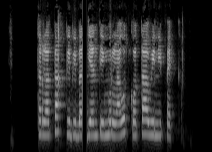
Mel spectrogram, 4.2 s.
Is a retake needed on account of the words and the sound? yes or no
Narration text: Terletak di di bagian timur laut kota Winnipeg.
yes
